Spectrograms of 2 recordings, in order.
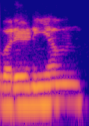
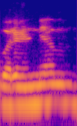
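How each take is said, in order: First: An extra i vowel splits the n and y. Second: The n and y are joined without a vowel. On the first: "वो क्या बोलेंगे, वरेणियम" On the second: "बच्चों को बुलवाओ वरेण्यम"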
